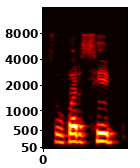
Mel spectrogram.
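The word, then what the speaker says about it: supersede: সুপারসিড সুপারসিড বানানটা একটু দেখে নিবেন উচ্চারণটা হবে সুপারসিড সঠিক উচ্চারণটা সুপারসিড কিন্তু বারণটা হবে সুপারসিডি 10 নাম্বারে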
